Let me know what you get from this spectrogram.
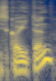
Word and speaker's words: Schuiten: François Scoyton, ça s'écrit Schuiten, mais depuis que j'ai entendu prononcer par lui, je sais que ça dit Scoyton en, flamand.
